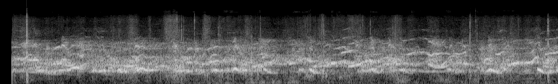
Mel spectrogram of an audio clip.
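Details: Beagle on a hunt giving a steady chorus of high, wavering baying and yelping howls that overlap continuously, loud and close throughout.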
